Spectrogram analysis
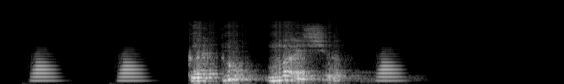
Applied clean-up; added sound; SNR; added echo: neural separator model SepFormer DNS4.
